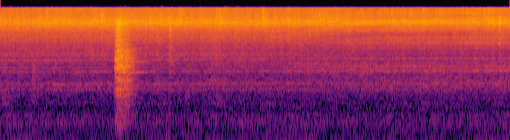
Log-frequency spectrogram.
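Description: String beans frying in a lidded wok: a steady sizzling hiss of oil and steam, with a single knock about two seconds in.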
